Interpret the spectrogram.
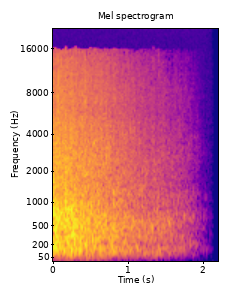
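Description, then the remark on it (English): Ocean waves wash into a shallow rockpool, a full rush of surf that steadily recedes and fades to silence over about two seconds, with no voices. “Ocean Waves at a Shallow Rockpool”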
